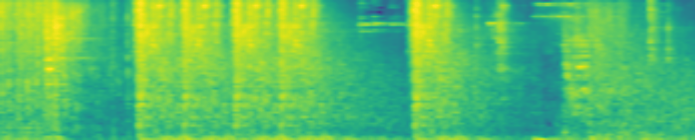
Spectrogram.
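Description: Rapid gunfire rattles in an echoing tunnel.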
